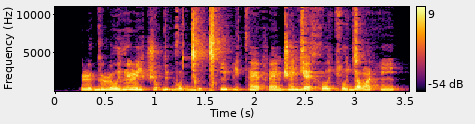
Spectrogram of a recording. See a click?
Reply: yes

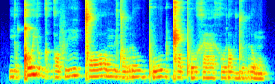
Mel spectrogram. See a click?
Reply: yes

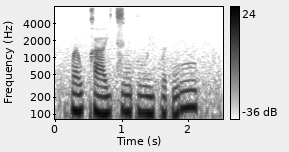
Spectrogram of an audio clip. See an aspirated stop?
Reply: yes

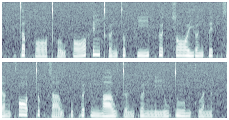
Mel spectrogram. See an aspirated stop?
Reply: yes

